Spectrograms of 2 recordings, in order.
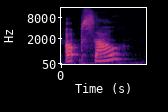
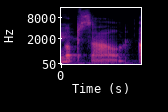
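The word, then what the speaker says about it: Upsahl: By, I think it's pronounced Upsal, but it's U-P-S-A-H-L. – Upsal, maybe. – Upsal.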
